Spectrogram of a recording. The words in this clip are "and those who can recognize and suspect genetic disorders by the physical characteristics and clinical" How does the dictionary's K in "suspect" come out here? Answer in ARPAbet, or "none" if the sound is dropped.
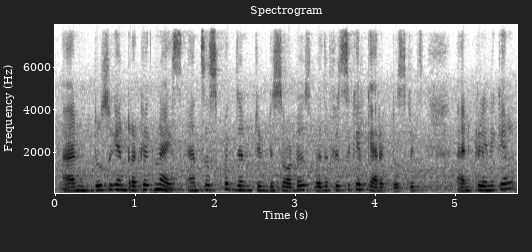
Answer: none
